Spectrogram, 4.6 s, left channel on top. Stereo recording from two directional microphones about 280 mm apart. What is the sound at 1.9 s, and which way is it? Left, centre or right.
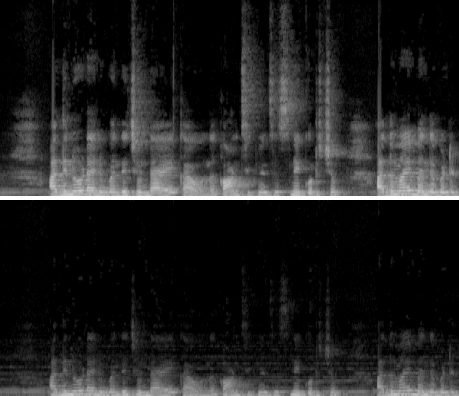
Speech, centre.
